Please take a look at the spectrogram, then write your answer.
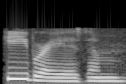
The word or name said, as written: Hebraism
